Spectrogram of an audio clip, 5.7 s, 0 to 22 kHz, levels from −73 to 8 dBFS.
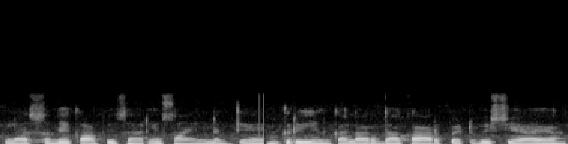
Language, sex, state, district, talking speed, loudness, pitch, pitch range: Punjabi, female, Punjab, Kapurthala, 125 wpm, -14 LUFS, 215 Hz, 210-225 Hz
